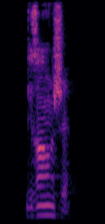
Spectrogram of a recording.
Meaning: plural of grange
- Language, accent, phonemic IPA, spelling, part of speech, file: French, France, /ɡʁɑ̃ʒ/, granges, noun, LL-Q150 (fra)-granges.wav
